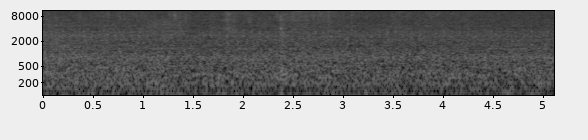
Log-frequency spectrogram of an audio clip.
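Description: Fabric rustles softly as hands handle it.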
